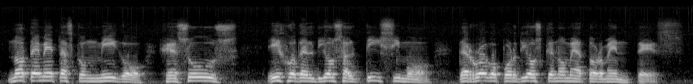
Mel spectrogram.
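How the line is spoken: Kneeling, shouting. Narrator (Spanish): poniéndose de rodillas, dijo a gritos

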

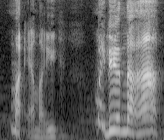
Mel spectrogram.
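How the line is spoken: Loud shout. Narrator (Vietnamese): đồng bọn của hắn đang nằm ngửa trên mặt đất ngay trước mặt hét lớn

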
